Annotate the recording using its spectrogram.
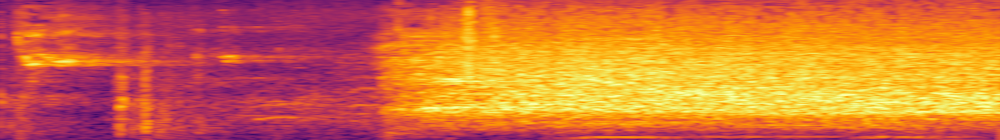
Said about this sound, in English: He held the pose. Cue the applause. It's seventh heaven for Rafa in Melbourne.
